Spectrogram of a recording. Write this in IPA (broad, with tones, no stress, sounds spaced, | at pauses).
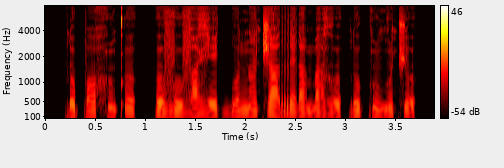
ɾ o˨ p ɔ˦˨ h ũ˦ kʼ ʊ˦ | ʊ˦ v uː˨ v a˨ ɣ eː˨ ɡ͡b o˦ n ã˦ t͡ʃ aː˦ r ɛ˨ ɾ a˨ m a˨ ɣ ʊ˦ | ɾ uː˦ k ũ˨ ɡ ũ˨ t͡ʃ ʊ˨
